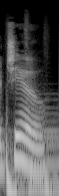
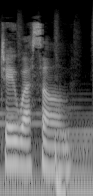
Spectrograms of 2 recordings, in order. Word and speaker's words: 죄송: The jo sound is often tricky. It's not joy or ju, but a blend of j and well like jue. Practice saying jwesong.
